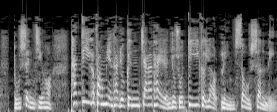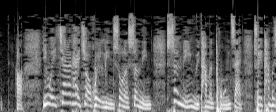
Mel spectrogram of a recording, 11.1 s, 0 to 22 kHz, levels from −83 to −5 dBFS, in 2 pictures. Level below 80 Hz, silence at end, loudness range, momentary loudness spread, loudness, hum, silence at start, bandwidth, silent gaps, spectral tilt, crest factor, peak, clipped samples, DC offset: -26 dBFS; 0 s; 1 LU; 5 LU; -12 LUFS; none; 0 s; 14.5 kHz; none; -4 dB/octave; 12 dB; 0 dBFS; 0.2%; under 0.1%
